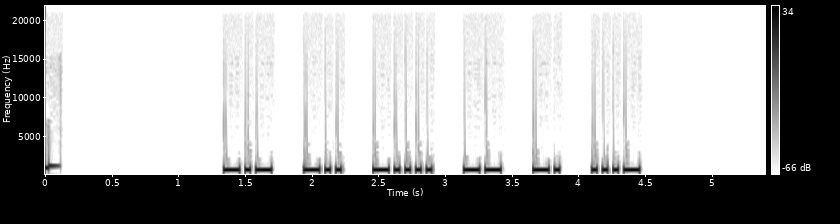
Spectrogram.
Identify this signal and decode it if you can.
Morse code, heard as a keyed tone, about 30 wpm, spaced as for 22 wpm, 700 Hz. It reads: KD6MNV
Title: USA Call Signs - 6 Characters - 2x Character Spacing - 30wpm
